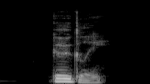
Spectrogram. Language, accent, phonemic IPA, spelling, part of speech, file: English, Australia, /ˈɡʉːɡli/, googly, noun / adjective, En-au-googly.ogg
- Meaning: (noun) A ball, bowled by a leg-break bowler, that spins from off to leg (to a right-handed batsman), unlike a normal leg-break delivery; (adjective) 1. Bulging 2. Appearing to be amorous, flirtatious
